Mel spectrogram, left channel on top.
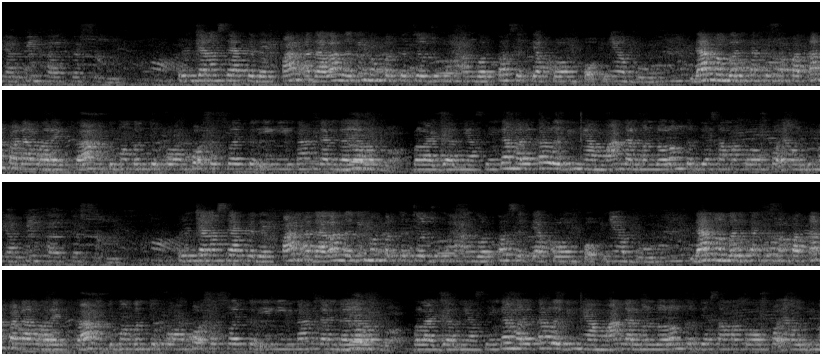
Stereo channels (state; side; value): normal; both; correlation 0.52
